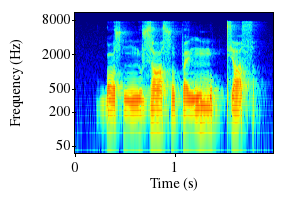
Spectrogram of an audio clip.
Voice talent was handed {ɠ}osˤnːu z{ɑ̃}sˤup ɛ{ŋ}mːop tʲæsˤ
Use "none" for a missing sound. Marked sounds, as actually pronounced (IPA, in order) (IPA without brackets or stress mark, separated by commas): ɠ, ɑ, ŋ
